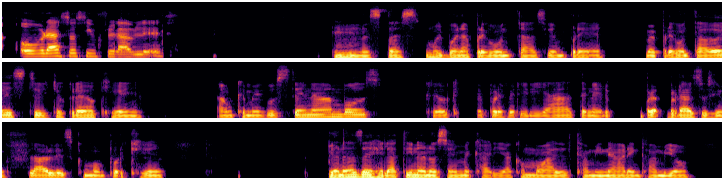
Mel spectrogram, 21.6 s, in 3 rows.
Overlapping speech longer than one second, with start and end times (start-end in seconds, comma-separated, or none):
none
